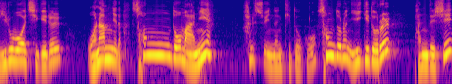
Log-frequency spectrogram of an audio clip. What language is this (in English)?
Korean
